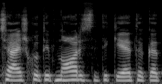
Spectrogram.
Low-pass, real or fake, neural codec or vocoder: 19.8 kHz; real; none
